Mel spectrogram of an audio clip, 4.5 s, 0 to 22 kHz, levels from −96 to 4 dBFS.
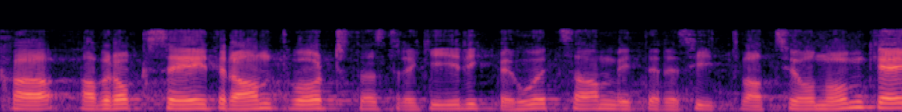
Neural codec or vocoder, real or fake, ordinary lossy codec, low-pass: codec, 16 kHz, 8 kbps, FreqCodec, larger model; fake; none; 7.2 kHz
